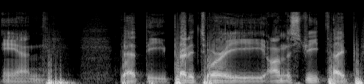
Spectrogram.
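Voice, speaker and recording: Vocal fry marks this man's voice. His pitch sits very deep and low. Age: 60s. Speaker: public commenter, local party official. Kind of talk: public comment at city council. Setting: city council meeting. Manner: halting, many fillers.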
